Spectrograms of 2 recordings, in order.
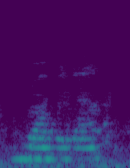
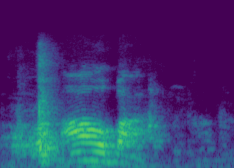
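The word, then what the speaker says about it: ראובן: Would it be pronounced Rabbanah? No. No. Go ahead. Wow. Yes. Ra'alban. Okay. Reuben is Ra'alban.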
